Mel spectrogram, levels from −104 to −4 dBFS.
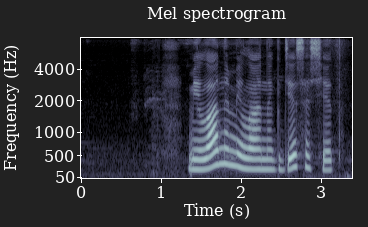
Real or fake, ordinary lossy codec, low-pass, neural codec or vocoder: real; none; none; none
